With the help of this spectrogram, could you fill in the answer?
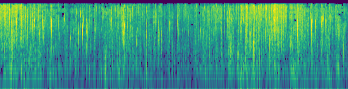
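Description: A palm-sized, orange-slice-shaped yellow and orange foam sponge with cut holes, soft and porous and wrapped in plastic food wrap, is held in both hands and squeezed and rubbed with long nails and fingertips. The result is a steady stream of bright, dense crinkling and crackling with little low end.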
